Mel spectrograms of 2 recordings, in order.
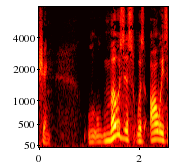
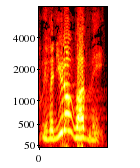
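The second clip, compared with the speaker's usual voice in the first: a louder, slow whiny complaint; whiny sulk; 10 dB louder than usual. Retold or imitated. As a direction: pout it like a hurt child. Mocking a sulking believer.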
